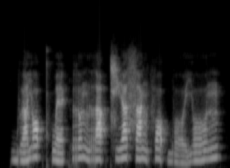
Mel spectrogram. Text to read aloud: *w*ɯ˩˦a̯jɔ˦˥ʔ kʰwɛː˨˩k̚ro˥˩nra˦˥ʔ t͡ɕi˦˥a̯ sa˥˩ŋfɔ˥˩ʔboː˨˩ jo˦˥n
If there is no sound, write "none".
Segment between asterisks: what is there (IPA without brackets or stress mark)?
b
